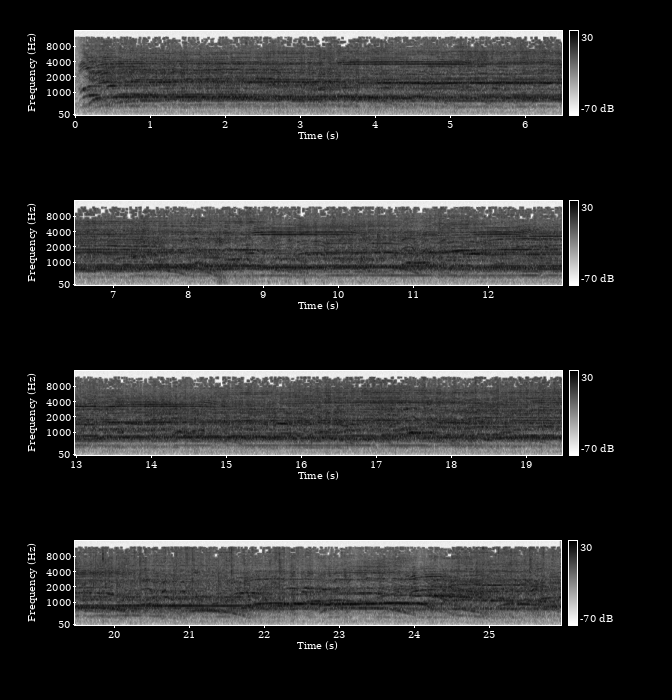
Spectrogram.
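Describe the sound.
Many men at a church gathering shout together in a loud, sustained roar of voices that holds steady throughout, with whoops rising above the mass.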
